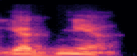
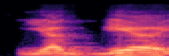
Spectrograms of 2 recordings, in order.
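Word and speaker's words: यज्ञ: Yagnya or yagna, yagnya. Actually, the correct pronunciation is yagnya, but yagya is easier to pronounce.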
